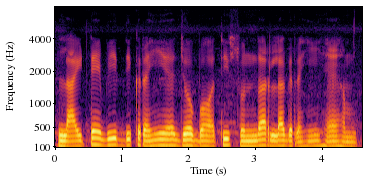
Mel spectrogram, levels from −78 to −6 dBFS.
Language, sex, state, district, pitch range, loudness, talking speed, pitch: Hindi, male, Madhya Pradesh, Katni, 105-125 Hz, -15 LUFS, 170 wpm, 110 Hz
